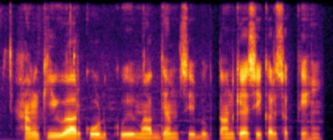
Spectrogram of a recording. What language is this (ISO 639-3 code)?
hin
